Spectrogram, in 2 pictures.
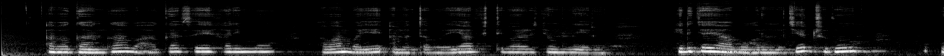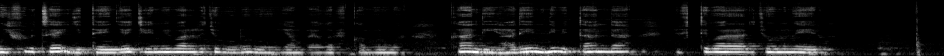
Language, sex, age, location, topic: Kinyarwanda, male, 50+, Huye, health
